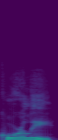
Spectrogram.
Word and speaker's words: Coralie: He called it Coralie, with an implication far from subtle that his sister had at some time thus Gallicized herself, presumably for masculine favor,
